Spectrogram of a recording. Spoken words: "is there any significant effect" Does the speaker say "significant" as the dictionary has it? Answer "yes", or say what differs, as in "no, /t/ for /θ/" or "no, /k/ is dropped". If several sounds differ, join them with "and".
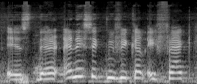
yes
